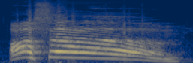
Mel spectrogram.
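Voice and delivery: high, loud, slow cheer; excited cheer. Real, not acted. Player cheering as the barrier breaks. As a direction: cheer it out with joy.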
